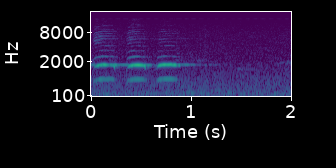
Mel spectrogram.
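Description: Male bird-of-paradise calling in courtship display: a quick run of short, repeated call notes, about four a second, that stops about a second in.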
